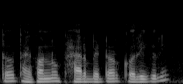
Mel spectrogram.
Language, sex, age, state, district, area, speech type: Odia, male, 30-45, Odisha, Balangir, urban, spontaneous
